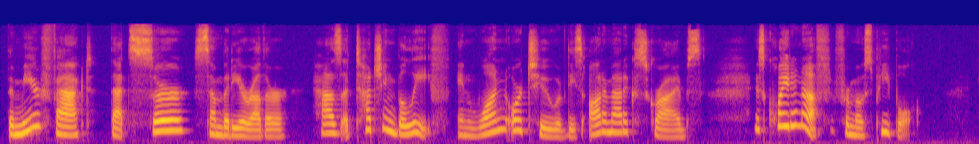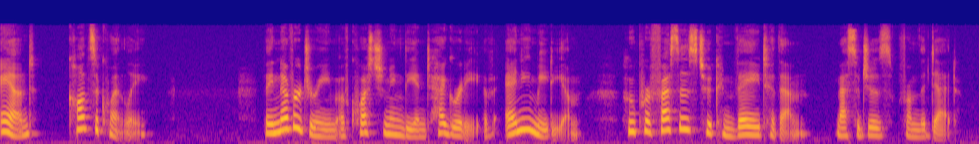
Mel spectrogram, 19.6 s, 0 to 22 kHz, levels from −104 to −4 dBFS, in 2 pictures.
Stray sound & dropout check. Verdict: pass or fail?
pass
